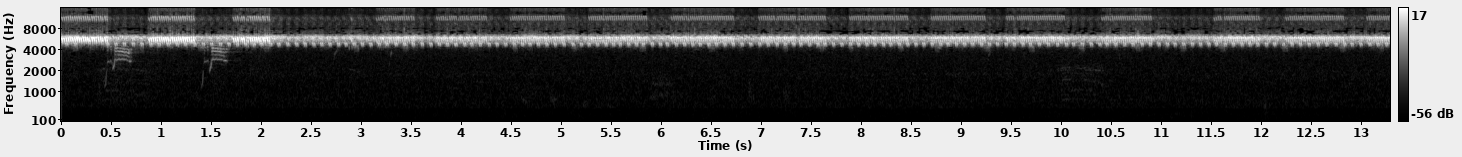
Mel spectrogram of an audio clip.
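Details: Crickets chirping on a still summer afternoon at sunset beside the Barcoo River, Welford National Park, Outback Queensland, Australia: a constant high shrill trill with a pulsing higher band, plus brief faint bird calls near the start.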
